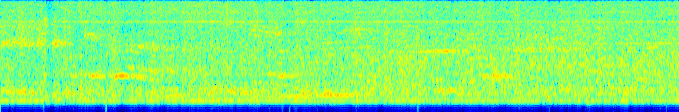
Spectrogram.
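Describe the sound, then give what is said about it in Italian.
Cooling fan of a CB radio amplifier running after being switched on from standby, a steady, unbroken whooshing hum that holds an even level from start to end. “È partita la ventola, sì.”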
